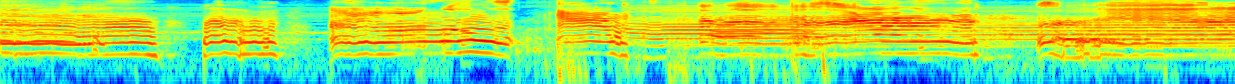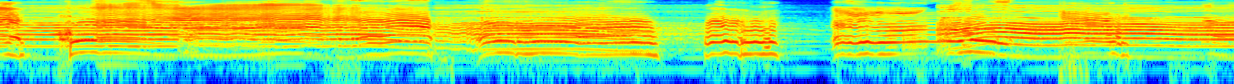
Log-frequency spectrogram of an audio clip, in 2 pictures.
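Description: Newborn baby crying: a run of loud, wavering wails with short breaks between them, the first cries of a just-delivered infant. A steady held tone runs underneath.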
